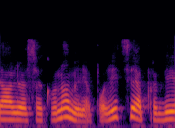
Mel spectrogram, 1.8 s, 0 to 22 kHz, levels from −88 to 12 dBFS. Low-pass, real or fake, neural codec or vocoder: 7.2 kHz; fake; codec, 16 kHz, 4.8 kbps, FACodec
